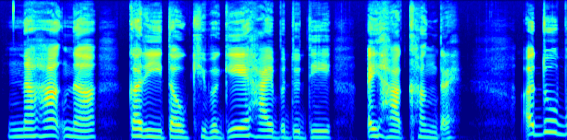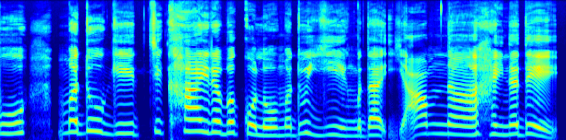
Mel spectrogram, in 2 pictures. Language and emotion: Manipuri, disgusted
